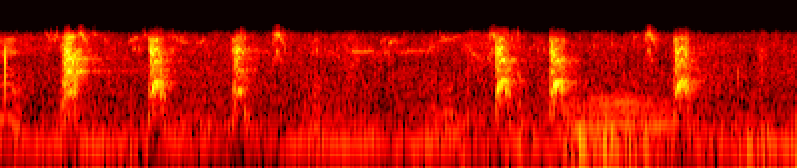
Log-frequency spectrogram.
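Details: Dandie Dinmont Terrier mum Lady having fun with her children and other dogs; single high yapping barks spaced about a second apart, with a low rumbling sound and a droning hum beneath.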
